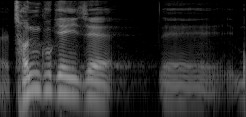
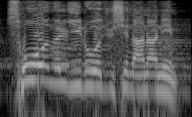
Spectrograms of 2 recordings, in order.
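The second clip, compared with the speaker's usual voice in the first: louder, higher, stress on 소원을, falling at 하나님; 소원을 이루어 주신 하나님 called out louder for the church to repeat; call for the congregation to repeat; 5 semitones higher, 8 dB louder than usual. Shown as a demonstration. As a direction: lead a loud call and response. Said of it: "따라해 볼까요?".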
